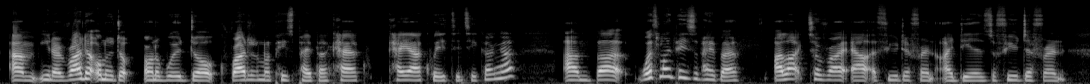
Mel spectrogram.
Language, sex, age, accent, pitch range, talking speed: English, female, 10-29, Australian, 180-210 Hz, 210 wpm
